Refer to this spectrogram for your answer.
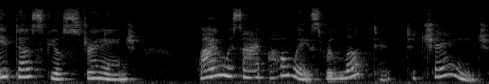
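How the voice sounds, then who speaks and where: A woman uses a put-on character voice at an extremely high pitch. She speaks at a fairly slow pace. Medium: read story.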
